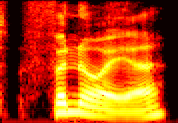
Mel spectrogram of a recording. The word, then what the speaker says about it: Finoia: I'll give you an A minus, but it yeah, great effort. It's Finoia.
